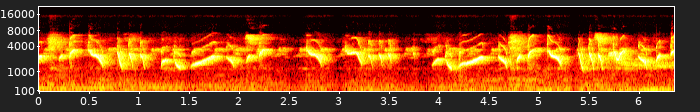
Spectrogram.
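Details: Rich, varied Horsfield's babbler song used for teaching songbirds: quick bursts of looping, slurred whistles and downslurs in tight clusters, almost continuous over several seconds with brief pauses between phrases.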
